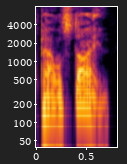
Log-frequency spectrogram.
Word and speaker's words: Palestine: He says Palestine because it's spelled Palestine and it should be pronounced Palestine. And I don't know why they changed it to Palestine.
